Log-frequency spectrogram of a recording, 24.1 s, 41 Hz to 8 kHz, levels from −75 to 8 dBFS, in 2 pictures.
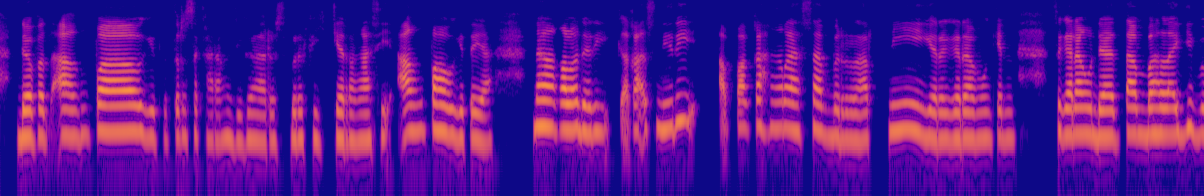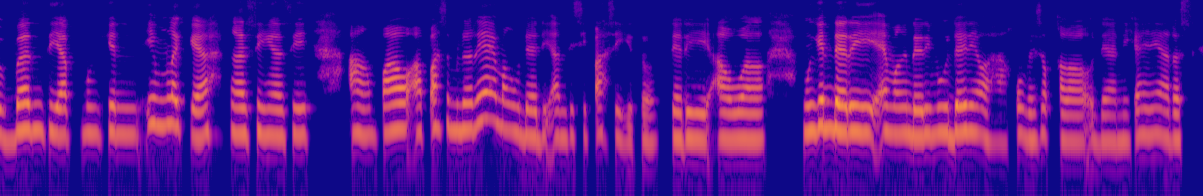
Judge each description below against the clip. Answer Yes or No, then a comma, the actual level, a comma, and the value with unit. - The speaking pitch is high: Yes, high, 215 Hz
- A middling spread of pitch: Yes, average, 3.3 semitones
